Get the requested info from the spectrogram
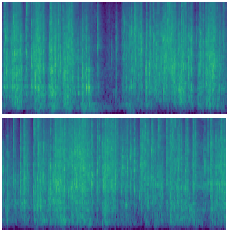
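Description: Crinkling and rustling of packaging being opened: a small cardboard blind box pulled open, then a foil inner bag crinkled and worked open by hand. The crackling is dense and continuous, with a short lull about a second in.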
